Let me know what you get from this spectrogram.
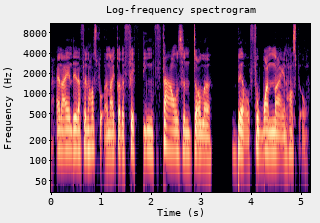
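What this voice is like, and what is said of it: English accent. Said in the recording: “I don't know if you can hear my accent, but I'm not from here... I will disappear back to England... I can do a pretty good English accent”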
